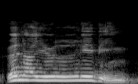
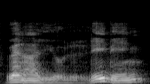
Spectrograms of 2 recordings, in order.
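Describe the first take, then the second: First: Slow and higher, WHEN stressed, falling end; felt, higher, falling. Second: Slow, low, ending rising; chunked, felt. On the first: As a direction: lean on when and let it fall. (when에 힘주고 끝을 내려서) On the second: (천천히 조각내며 끝을 올려) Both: Shown as a demonstration. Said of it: "이런 식으로 느끼면서".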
